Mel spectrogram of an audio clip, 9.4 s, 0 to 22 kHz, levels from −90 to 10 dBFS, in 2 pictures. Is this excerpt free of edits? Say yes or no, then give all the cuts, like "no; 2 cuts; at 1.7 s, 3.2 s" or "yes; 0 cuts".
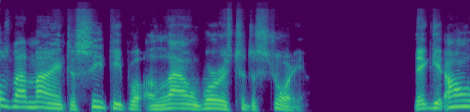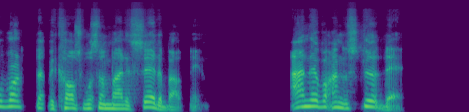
yes; 0 cuts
